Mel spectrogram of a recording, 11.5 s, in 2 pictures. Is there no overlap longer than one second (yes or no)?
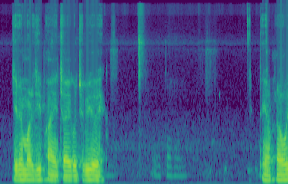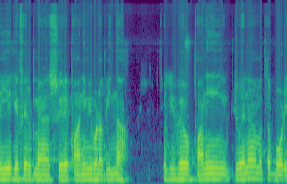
no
